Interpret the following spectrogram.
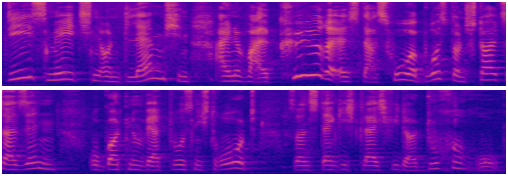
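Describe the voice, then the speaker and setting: A woman's voice: on the low side, lively intonation, unhurried, few pauses. A woman reading an audiobook, voicing a vain, thrifty middle-aged mother with a gushing, bossy and theatrical manner.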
